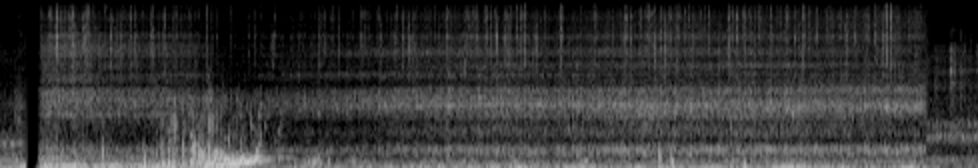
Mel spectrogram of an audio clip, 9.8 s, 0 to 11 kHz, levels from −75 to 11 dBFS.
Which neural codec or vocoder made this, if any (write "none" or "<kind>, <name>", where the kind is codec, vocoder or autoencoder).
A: none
